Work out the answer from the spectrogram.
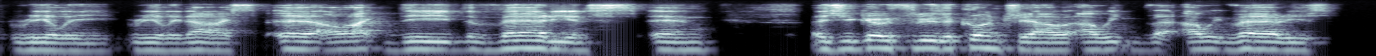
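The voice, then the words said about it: British accent. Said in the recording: “that lovely British accent”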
